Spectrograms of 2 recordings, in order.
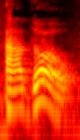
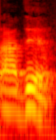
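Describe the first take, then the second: First: The second vowel is a clear O sound. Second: The second vowel is an I sound. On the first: The speaker calls it right. "the correct way to say Hashem's name is Ado" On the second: The speaker calls it wrong. "not Adi"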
